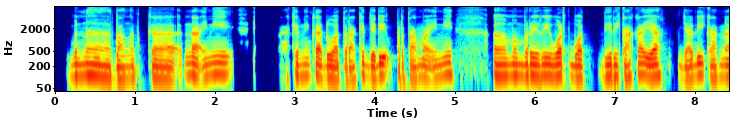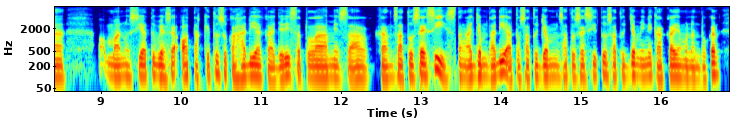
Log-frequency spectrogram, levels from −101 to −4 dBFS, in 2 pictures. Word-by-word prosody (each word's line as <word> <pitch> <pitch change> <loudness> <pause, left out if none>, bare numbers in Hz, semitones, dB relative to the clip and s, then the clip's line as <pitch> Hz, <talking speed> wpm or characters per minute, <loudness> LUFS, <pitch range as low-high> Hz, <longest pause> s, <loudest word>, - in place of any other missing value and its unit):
Benar 110 -2 +1
banget, 95 +1 -2
Kak. 95 -1 0
Nah, 115 -2 +1
ini 120 +4 -1
yang - - -24 0.4
terakhir - - -4
nih, 110 - -4
Kak, 110 -1 +3
dua 95 -1 +3
terakhir. 95 +4 -2
Jadi 100 +3 +3
pertama 95 0 -3
ini, 110 +6 -1 0.6
eee, 110 0 +3
memberi 115 -1 +2
reward 115 +1 +3
buat 105 -1 +3 0.2
diri 110 +1 0
Kakak 105 +3 0
ya. 110 0 +5 0.2
Jadi 100 +4 -1
karena 100 0 -1 0.4
e - - -11
manusia 105 0 -1
tuh - - -3
biasa 100 - 0
otak 105 +2 -1
itu 130 - -2
suka 110 -4 -2
hadiah, 105 +1 +2
Kak. 90 -4 -2
Jadi 95 +5 +2
setelah 100 -3 +1
misalkan 95 0 -2
satu 105 +1 -1
sesi 110 -4 +4
1/2 100 +1 -2
jam 110 0 +2
tadi 105 +7 +3
atau - - +1
1 95 +2 -3
jam, 105 0 +1
satu 100 0 -4
sesi 105 +1 -2
itu 120 +1 -2
1 105 0 -4
jam, 120 +3 +3
ini 110 +2 -2
Kakak 95 +2 0
yang 100 - -3
menentukan. 95 +4 0
105 Hz, 185 wpm, -24 LUFS, 100-110 Hz, 0.6 s, ya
